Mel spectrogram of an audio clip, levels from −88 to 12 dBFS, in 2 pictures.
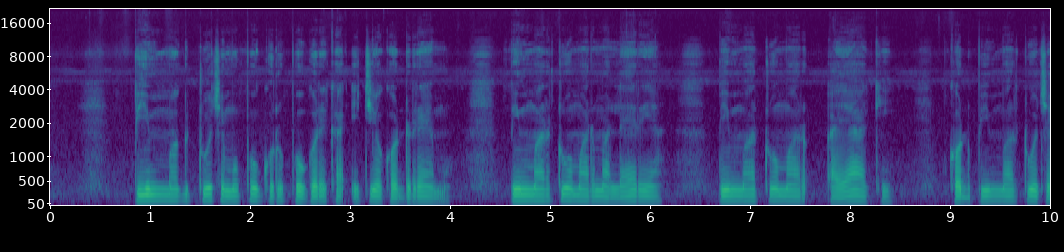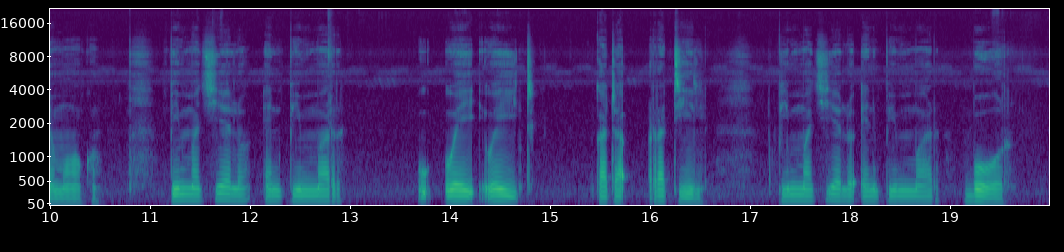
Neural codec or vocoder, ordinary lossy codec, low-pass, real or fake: none; none; none; real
